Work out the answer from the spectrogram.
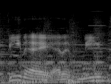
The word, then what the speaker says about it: fine: going to a little sound it looks like fine but it's pronounced fine and it means it's the end the finish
